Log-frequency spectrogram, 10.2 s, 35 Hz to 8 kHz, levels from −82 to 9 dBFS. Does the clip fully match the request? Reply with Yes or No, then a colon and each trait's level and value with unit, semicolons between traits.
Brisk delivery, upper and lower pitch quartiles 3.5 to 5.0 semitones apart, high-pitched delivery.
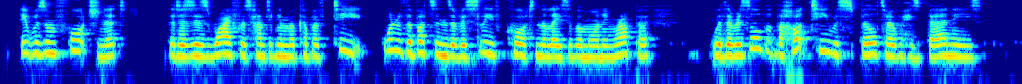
No: fast, 245 wpm; average, 3.1 semitones; high, 230 Hz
